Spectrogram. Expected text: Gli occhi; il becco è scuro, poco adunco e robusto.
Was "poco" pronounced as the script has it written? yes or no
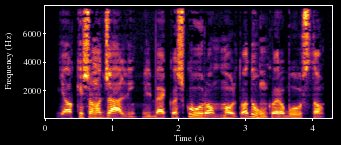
no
